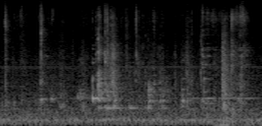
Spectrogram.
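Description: A spoon scrapes and taps as the contents of a bowl for an egg and cheese strata are emptied into a pan, a few light clinks and scrapes over a quiet background, close but soft.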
